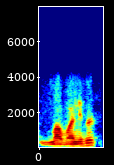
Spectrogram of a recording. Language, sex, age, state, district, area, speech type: Bodo, male, 18-30, Assam, Kokrajhar, urban, conversation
